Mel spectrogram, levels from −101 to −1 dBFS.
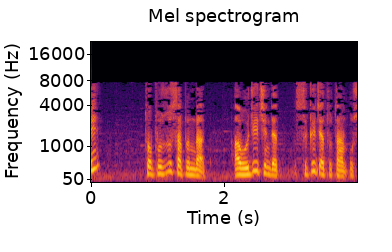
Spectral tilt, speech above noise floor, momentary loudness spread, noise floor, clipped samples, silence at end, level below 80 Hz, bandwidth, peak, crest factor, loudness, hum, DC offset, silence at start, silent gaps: -5.5 dB/octave; 32 dB; 8 LU; -51 dBFS; under 0.1%; 0 s; -56 dBFS; 8 kHz; 0 dBFS; 20 dB; -20 LUFS; none; under 0.1%; 0 s; none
